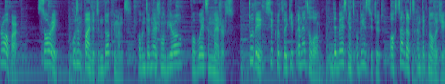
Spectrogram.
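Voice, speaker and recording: Very fast speech with a non-native accent and very wide pitch swings, over music in the background. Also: man, high pitch for a man. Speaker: video essayist. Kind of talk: argumentative video essay commentary.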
